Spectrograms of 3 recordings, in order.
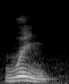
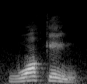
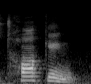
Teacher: adding a k release sound CK like that after an N ending for example in the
